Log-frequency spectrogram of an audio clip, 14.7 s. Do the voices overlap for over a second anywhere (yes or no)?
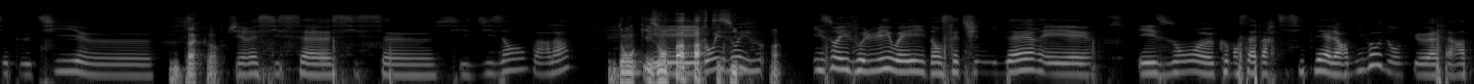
yes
